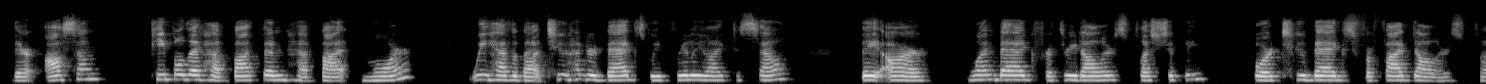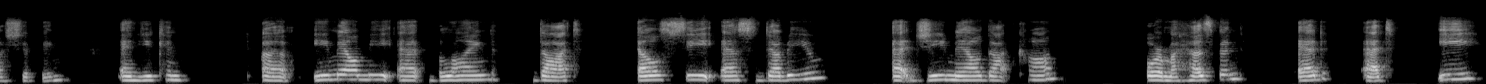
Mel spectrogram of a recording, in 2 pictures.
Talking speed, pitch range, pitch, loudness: 105 wpm, 190-220 Hz, 200 Hz, -18 LUFS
